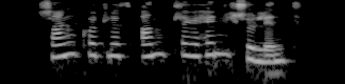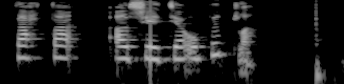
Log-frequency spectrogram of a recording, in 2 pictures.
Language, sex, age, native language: Icelandic, female, 20-29, Icelandic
